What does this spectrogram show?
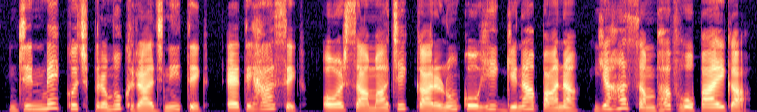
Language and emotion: Hindi, neutral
